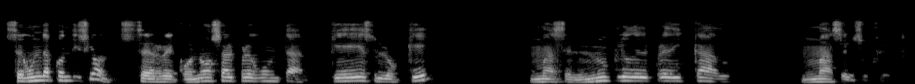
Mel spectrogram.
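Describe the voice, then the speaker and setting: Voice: mid-range voice, slow, a little mellow. Repetitive lecturing teacher, lo-fi sound. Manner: repeats key points for emphasis; checks in with students. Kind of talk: grammar lesson lecture. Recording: dull lo-fi recording.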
